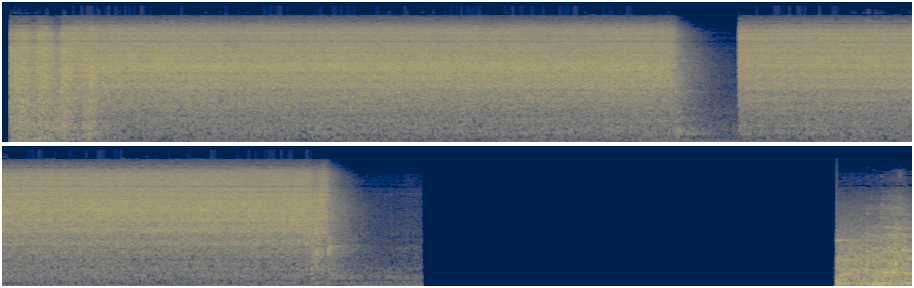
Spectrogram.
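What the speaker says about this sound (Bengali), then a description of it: "এরপরে আমি প্রেসার কুকারটাকে গ্যাসের উপরে বসিয়ে দিলাম এটা সিদ্ধ হওয়ার জন্য।" A pressure cooker on a gas stove, boiling jackfruit for curry, blasts a loud continuous steam hiss that cuts out briefly, resumes for several seconds, then stops into silence before returning at the very end.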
